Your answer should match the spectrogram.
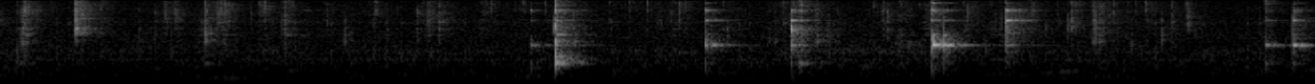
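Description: Talc and alcohol mixture being stirred in a small container for an ant-farm escape barrier, quiet irregular scraping and light clinking strokes, close and faint.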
